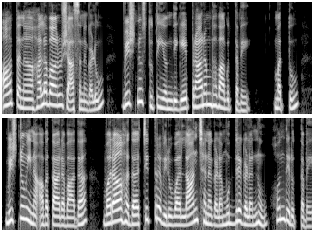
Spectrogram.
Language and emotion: Kannada, neutral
